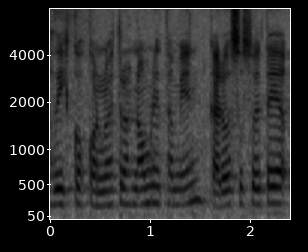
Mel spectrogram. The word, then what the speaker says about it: Karoso Zueta: Bueno, tenemos el canal de YouTube que se llama Caroso Sueta, que Caroso es con K y S, todo lo contrario a como se escribe Caroso. Caroso Sueta con Z y 2T.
